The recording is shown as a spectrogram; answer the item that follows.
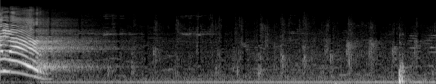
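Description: A woman's amplified voice draws out the last word of an announcement in a long call that rises and then falls away within the first half second. Then comes a quiet stretch of open-air ambience under a steady low hum from the sound system, with a single sharp click near the end.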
